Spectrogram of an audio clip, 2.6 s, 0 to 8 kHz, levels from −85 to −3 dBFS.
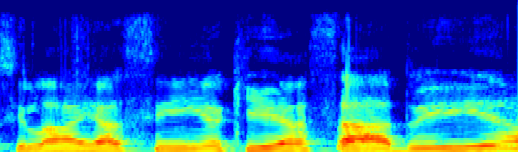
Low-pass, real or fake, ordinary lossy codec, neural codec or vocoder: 7.2 kHz; fake; none; vocoder, 44.1 kHz, 128 mel bands every 512 samples, BigVGAN v2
